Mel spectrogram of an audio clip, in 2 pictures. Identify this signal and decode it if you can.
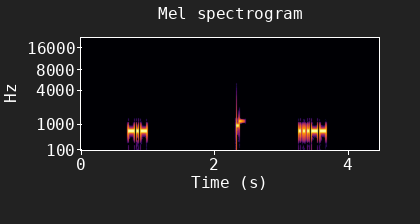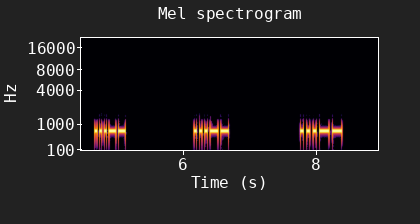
Morse code, heard as a keyed tone, about 33 wpm, spaced as for 8 wpm, 700 Hz. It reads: K 3333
